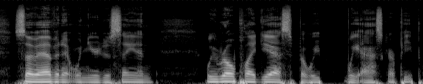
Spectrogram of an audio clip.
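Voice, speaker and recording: A man talks at a fairly quick pace in a dark, mellow tone with fairly even intonation, on a very clean recording with a silent background. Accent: Southern US. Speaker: podcast host. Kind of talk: casual interview chat.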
